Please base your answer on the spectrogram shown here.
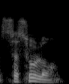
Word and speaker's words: Sassuolo: Salernitana and how do you pronounce this one? Sassuolo. Sassuolo. No, Sassuolo, no, Sassuolo. Sassuolo.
